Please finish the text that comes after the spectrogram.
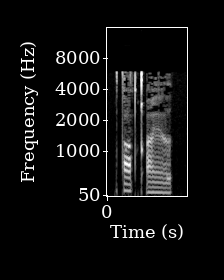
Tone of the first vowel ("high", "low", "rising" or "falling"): high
